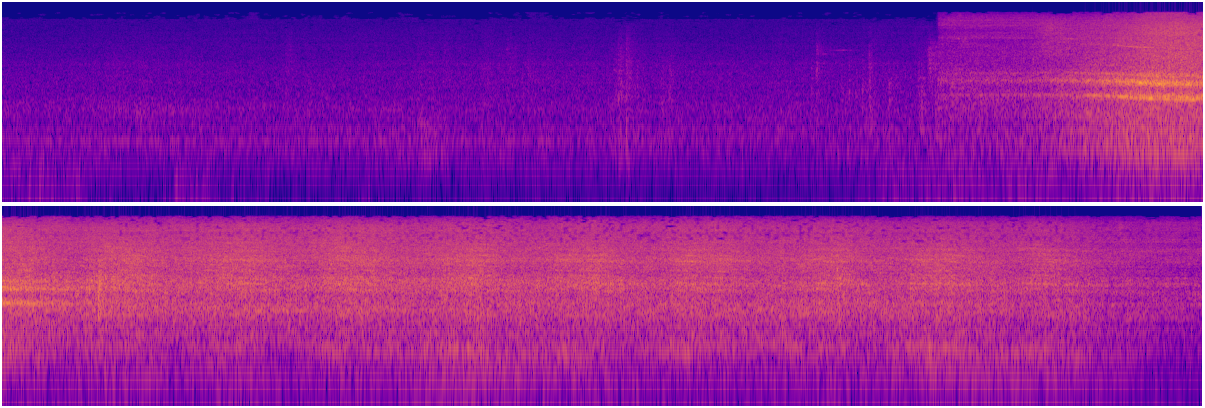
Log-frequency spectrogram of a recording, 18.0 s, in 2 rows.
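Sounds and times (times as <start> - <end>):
train passing: 7.0 - 18.0.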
